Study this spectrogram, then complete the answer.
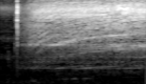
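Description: A Dremel rotary tool spins up after a sharp click and settles into a steady high-pitched whine while cutting a Nerf Longshot blaster part, close and continuous.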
